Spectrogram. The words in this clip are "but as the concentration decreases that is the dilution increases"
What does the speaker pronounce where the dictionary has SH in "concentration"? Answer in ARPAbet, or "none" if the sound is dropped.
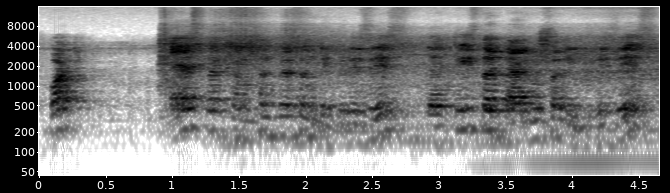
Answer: S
